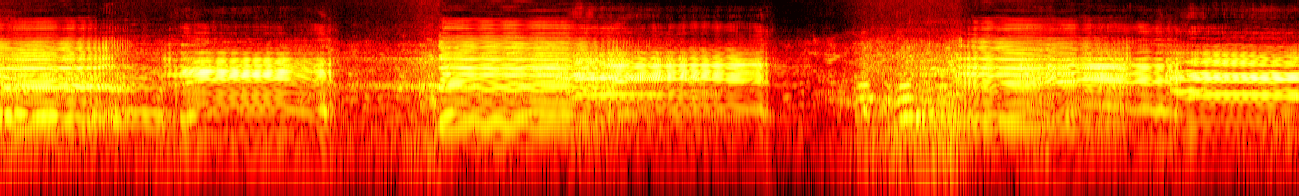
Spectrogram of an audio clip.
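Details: Calf with a sweet 'hehan' voice, mooing in long arched harmonic bawls roughly every two to three seconds, with short quiet gaps between calls.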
